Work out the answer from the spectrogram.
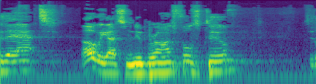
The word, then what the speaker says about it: New Braunfels: I said new braunfels I say it like ray Wylie every once in a while he has problem saying new braunfels without the extra s he likes to say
